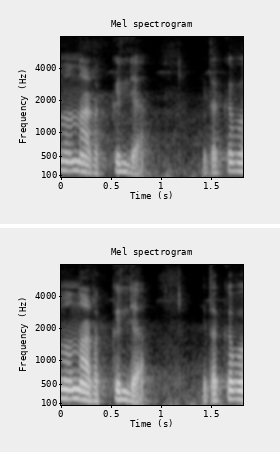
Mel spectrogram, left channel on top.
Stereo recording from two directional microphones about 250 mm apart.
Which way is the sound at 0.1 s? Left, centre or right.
Centre.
